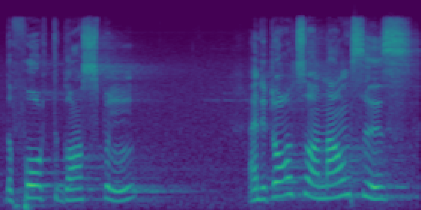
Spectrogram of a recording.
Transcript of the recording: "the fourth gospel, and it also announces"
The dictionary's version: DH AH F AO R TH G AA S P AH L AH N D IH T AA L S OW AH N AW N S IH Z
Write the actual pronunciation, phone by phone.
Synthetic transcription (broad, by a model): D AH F AO R T G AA S P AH L AH N D IH T AA L S OW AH N AW N S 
